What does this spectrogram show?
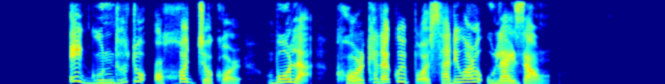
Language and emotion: Assamese, disgusted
